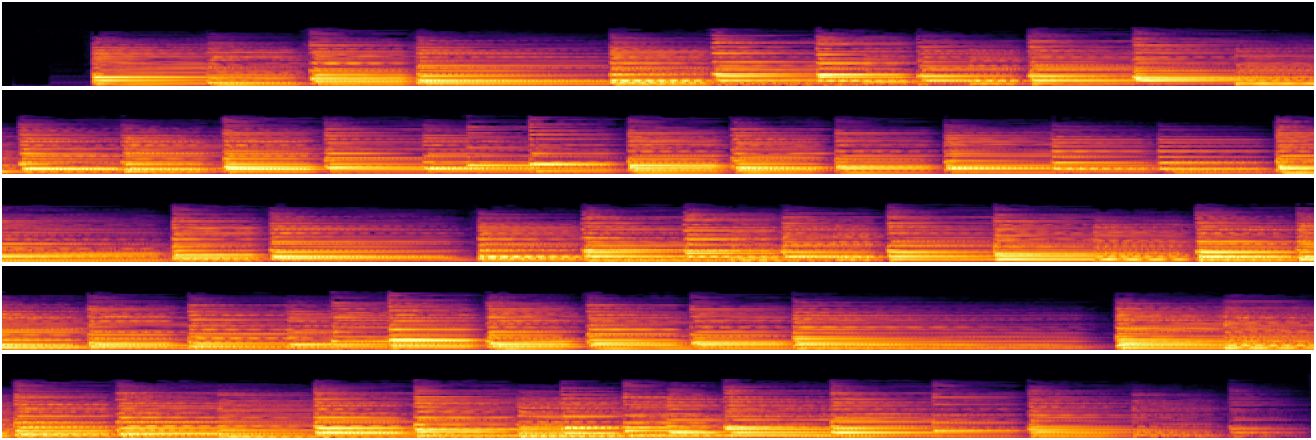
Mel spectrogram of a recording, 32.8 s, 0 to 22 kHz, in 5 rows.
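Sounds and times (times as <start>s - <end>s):
piano: 0.4s - 32.7s.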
